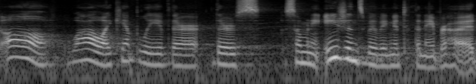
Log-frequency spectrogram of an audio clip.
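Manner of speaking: ordinary talk, nothing marked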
